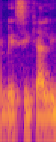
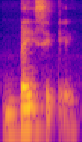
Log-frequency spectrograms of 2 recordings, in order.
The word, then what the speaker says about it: basically: একটা বেসিক বানান বা উচ্চারণ আমরা ভুল করি, এটাকে অনেকে বেসিক্যালি বলে। আসলে হবে বেসিকলি, বেসিকলি।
